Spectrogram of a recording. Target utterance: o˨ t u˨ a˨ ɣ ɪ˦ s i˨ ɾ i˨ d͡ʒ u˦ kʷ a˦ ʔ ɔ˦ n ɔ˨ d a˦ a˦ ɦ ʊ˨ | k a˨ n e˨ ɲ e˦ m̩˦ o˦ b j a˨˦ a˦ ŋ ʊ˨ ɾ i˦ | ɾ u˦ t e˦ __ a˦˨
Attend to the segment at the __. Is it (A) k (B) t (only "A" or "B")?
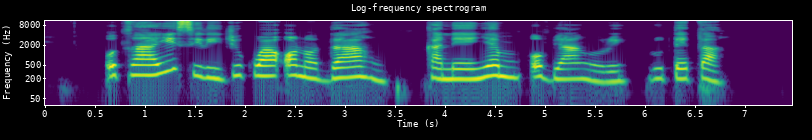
B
